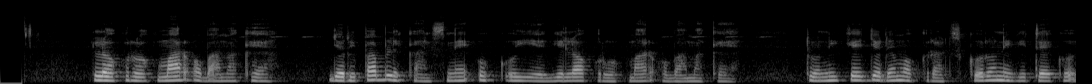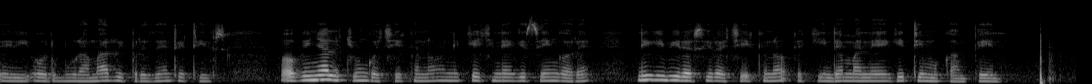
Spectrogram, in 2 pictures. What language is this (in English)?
Luo (Kenya and Tanzania)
